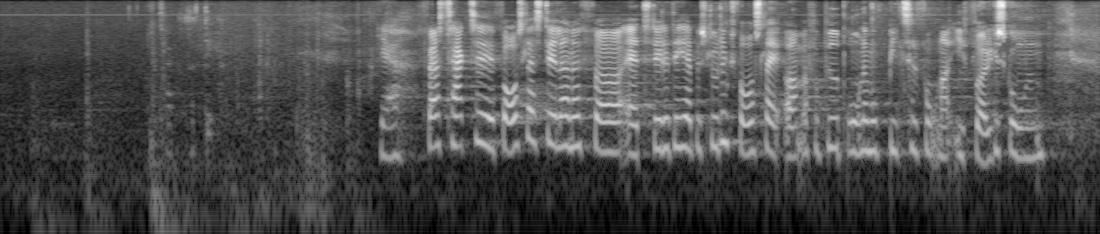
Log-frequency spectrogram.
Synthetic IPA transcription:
ɡ̥d̥e | jæfɶɐsd̥̚t͡sʰɑ̈ɡ̥̚t͡sʰe̝lfɒːslɛ̰ːsd̥e̝lɐnəfɒ̽æd̥sd̥eləd̥e̝he̝ɐb̥e̝slud̥ne̝ŋsfɒːslɛ̰ːɪʔɒ̽mæfɒ̽b̥y̰ðˠbʁo̰ːnæmo̝b̥ḭːlt͡sʰe̝ləfo̝̰ːnɐʔifɒ̽lɡ̥əsɡ̥o̝̰ːln̩

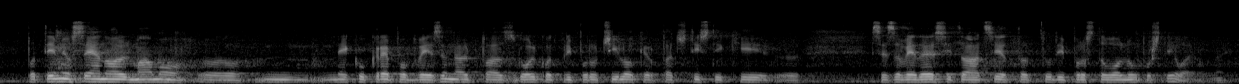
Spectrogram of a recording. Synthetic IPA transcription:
pot̪emjɛwsɛɛːnɔalmaːmɔ | nekukɾɛpɔbʋeːzənalpazɡoːlkɔt̪̚pɾipɔɾɔt͡ʃilɔkɛɾpat͡ʃt̪ist̪ikʰi | sɛzaʋeːd̪ajɔsit̪uaːt̪sijɛt̪ot̪uːd̪ipɾɔst̪ɔʋoːlnɔupɔʃt̪eːʋa̰jɔ̰nɛ

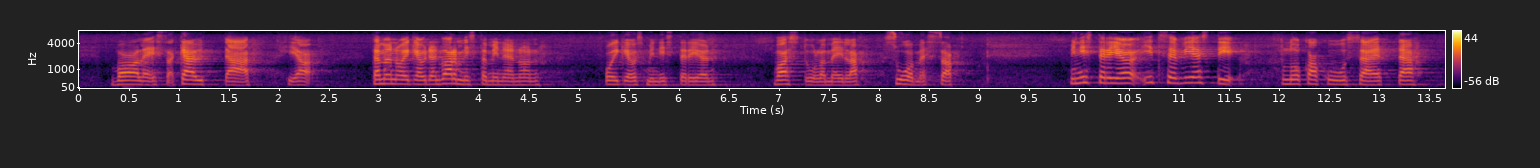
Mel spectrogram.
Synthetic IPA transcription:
ʋɑːleisːɑkæyt̪ːæː | jɑ | t̪æmæno̞ikeudenʋɑrmist̪ɑminenon | o̞ikeusminist̪eɾiøn | ʋɑst̪uːlːɑmeilːæsuomesːɑ | minist̪eriøʔit̪seʋʋiest̪i | lokɑkuːsːɑet̪ːæ

